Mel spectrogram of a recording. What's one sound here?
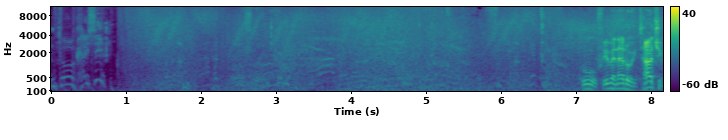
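Energetic blasts whoosh and crackle in a fight.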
